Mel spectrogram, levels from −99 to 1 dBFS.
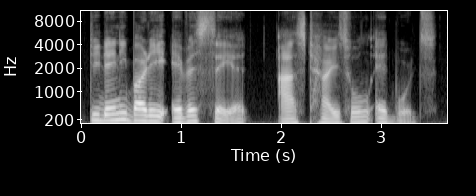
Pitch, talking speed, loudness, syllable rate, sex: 130 Hz, 130 wpm, -18 LUFS, 4.8 syllables/s, female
